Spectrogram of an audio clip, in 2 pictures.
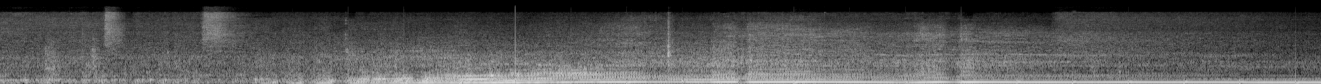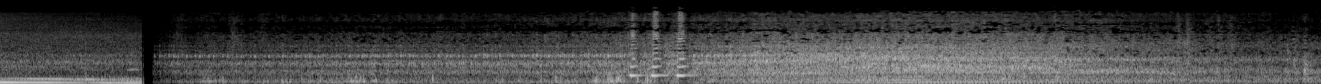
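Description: Diesel truck engine revving up over a couple of seconds, then running hard and steady under load for about ten seconds before the sound cuts off abruptly. After the cut, a truck passes close by with road and wind noise and a few short clicks.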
